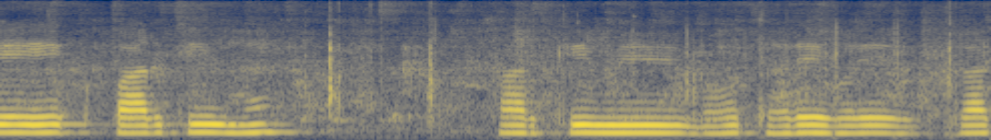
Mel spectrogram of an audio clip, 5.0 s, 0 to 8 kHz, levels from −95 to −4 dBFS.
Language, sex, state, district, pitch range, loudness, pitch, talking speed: Maithili, female, Bihar, Samastipur, 160-170 Hz, -16 LUFS, 165 Hz, 110 wpm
